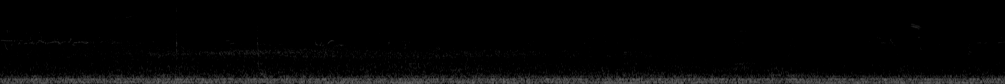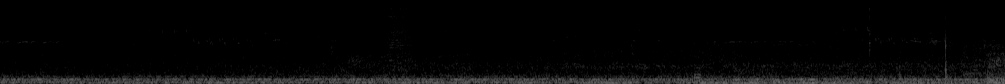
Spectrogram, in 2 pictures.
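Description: Outdoor ambience: a steady low background rumble with faint bird chirps scattered throughout.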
